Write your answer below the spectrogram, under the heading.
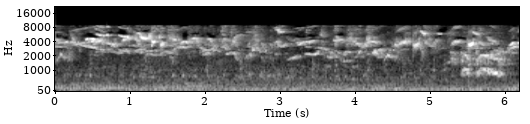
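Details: Vietnamese and Indonesian Oriental magpie-robins competing in song, a dense tangle of high twittering and whistled notes pouring out continuously, with a lower whistled phrase near the close.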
